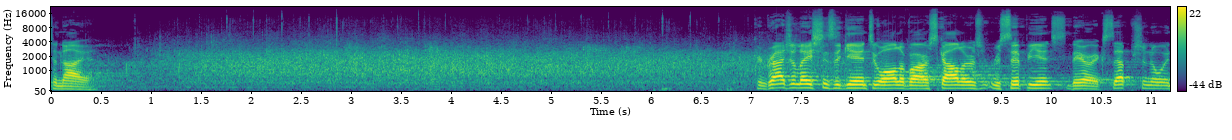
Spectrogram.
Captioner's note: applause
